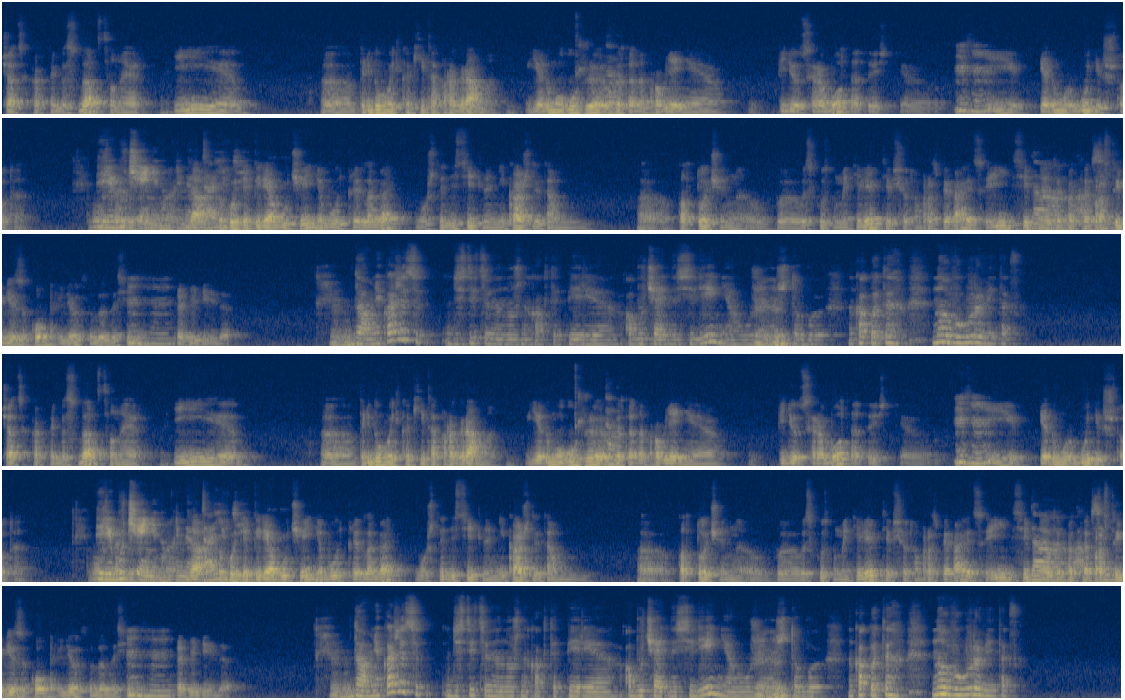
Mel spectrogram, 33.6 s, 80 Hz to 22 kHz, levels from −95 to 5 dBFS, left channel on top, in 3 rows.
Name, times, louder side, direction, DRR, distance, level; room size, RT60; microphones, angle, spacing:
voice 1, 0.0-2.4 3.2-7.2 7.8-9.3 9.8-11.4 12.1-17.1 17.6-21.7 22.0-23.9 24.2-24.7 25.7-26.0 29.9-30.3, right 1 dB, 15° right, 1 dB, 0.5 m, -30 dB
voice 2, 9.5-10.0 11.9-13.8 21.4-22.6 23.7-24.1 25.5-32.6, right 5 dB, 85° right, 1 dB, 0.4 m, -33 dB
2.8 x 2.1 x 2.7 m, 0.41 s
head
